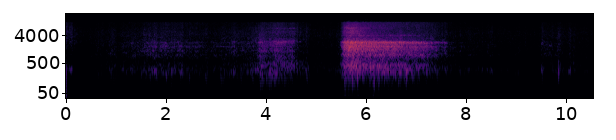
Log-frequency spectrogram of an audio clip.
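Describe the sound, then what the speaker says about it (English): Slow, deep yoga breathing, close and quiet: a long inhale swells, then a louder, extended exhale rushes out, with softer breaths on either side. "So let the breath get really long and slow."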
